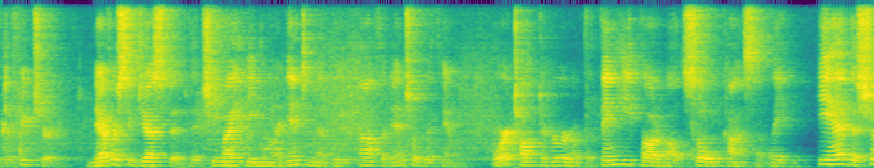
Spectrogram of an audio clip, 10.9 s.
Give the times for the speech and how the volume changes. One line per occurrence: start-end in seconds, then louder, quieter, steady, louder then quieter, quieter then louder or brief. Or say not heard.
0.0-10.8 steady.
